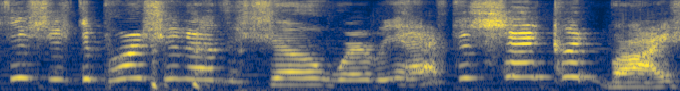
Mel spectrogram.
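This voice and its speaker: An extremely high pitch marks this put-on character voice, which makes very wide pitch swings. Light background noise is present. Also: moderate pace. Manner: exaggerated put-on voice.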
